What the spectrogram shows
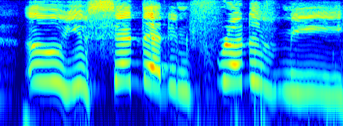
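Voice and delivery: very high-pitched, drawn-out, dopey cartoon voice. Imitating how an actor plays a weird character: imitating a goofy line delivery. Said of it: "He does a really goofy, like".

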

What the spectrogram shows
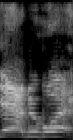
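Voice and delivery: shrill, booming, very loud, high space-pirate holler. Retelling an actor's answer at a convention booth: Michael Rooker talking like Yondu. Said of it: "He just talks like Yondu".

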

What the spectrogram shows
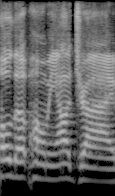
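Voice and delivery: ordinary talk, nothing marked

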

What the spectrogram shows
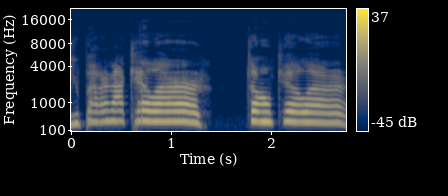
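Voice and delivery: high, loud yelling dragon voice. Retelling a scene where the dragon yells at everyone; imitating Drogon yelling. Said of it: "Drogon's also yelling at everyone".

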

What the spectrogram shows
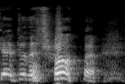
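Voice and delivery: very loud, very high-pitched bellowing shout. Retelling a film scene where Arnie lands and shouts: imitating Arnie shouting. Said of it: "he shouts out the one quote".

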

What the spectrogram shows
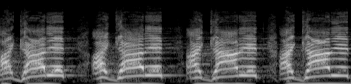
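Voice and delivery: repeated, very loud, very high shout at full voice. Preaching, recounting a friend jumping up in church, imitating someone shouting. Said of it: "He jumped up and he started shouting".

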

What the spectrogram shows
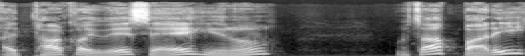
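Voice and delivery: strong hockey-guy Canadian accent. Demonstrating how he talks to the others, in a hockey-guy Canadian accent. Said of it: "Don't pick on the Canadian accents".

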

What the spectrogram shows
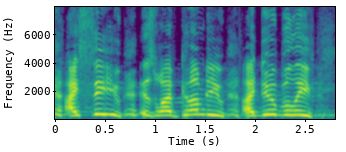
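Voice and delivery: pleading, begging tone.

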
